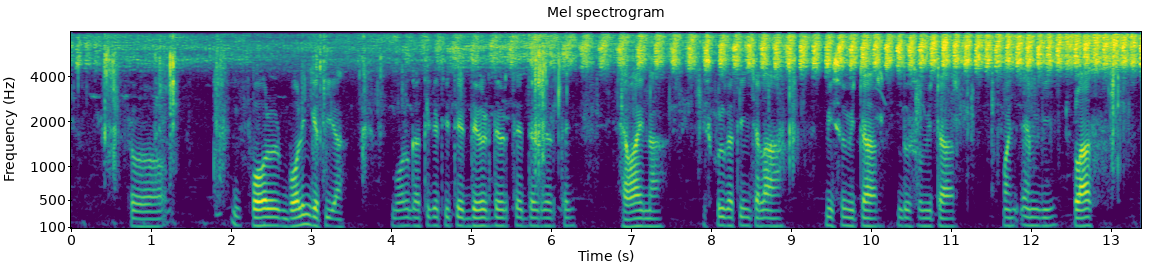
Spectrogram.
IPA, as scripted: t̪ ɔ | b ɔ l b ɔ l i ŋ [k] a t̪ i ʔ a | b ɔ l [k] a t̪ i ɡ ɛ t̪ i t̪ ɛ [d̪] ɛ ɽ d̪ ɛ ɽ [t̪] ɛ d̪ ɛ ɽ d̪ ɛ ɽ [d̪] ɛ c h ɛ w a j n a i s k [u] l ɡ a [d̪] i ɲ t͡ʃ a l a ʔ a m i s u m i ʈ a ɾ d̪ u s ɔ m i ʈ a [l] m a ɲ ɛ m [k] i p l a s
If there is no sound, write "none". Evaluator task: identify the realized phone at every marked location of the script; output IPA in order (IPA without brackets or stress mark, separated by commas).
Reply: ɡ, ɡ, d̪, t̪, t̪, u, t̪, ɾ, ɡ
